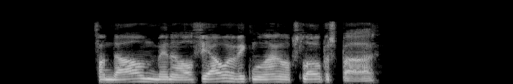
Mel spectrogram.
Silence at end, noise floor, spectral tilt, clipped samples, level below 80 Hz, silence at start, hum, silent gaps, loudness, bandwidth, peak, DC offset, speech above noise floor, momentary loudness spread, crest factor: 1.4 s; under -90 dBFS; -5.5 dB/octave; under 0.1%; -62 dBFS; 0.95 s; none; none; -18 LUFS; 7.8 kHz; -2 dBFS; under 0.1%; over 72 dB; 5 LU; 18 dB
